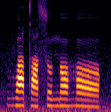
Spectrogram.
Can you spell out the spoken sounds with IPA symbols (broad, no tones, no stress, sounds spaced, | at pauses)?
v ɔ tˤ ɑ s o n ɔ ɦ ɔ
